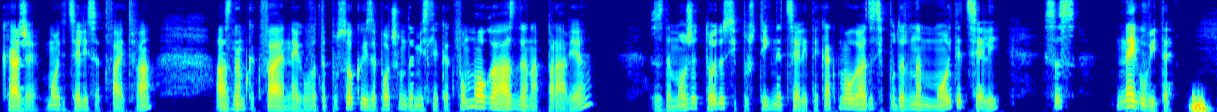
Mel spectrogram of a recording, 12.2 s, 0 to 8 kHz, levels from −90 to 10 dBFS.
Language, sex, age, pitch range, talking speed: Bulgarian, male, 30-49, 95-125 Hz, 195 wpm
